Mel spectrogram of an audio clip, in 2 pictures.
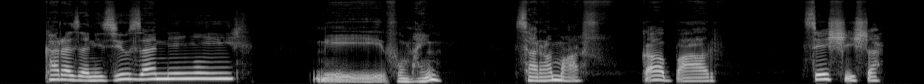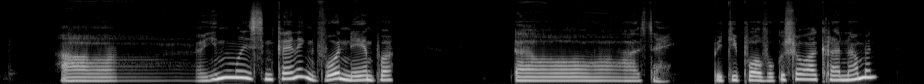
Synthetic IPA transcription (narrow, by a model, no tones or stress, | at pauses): kaɾazaniziuzani | nḭv̥omajni̥ | saɾamafu̥ | kabaɾu̥ | seʃiʃə | a | inimuzinikajneɲivonembə | a | z̥aj | b̥et̪ipuavokuʃowakiɾanamani̥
